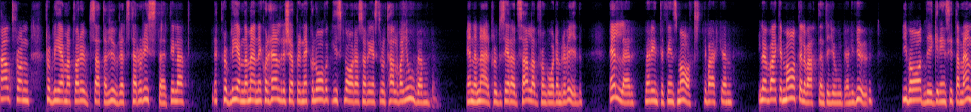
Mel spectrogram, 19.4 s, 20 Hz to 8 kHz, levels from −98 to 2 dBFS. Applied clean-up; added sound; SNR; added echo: neural mask model DeepFilterNet 3.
